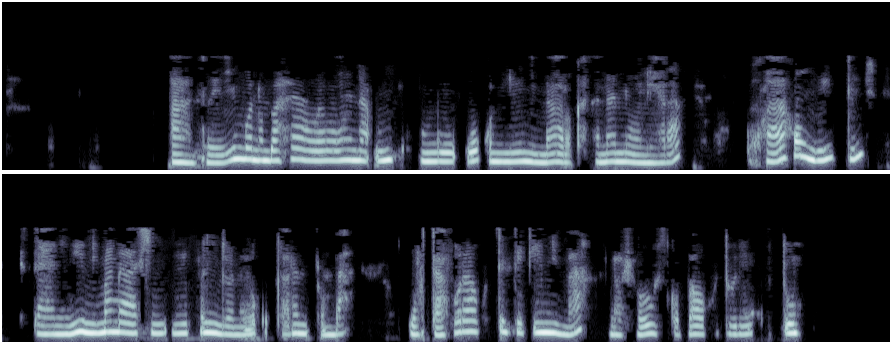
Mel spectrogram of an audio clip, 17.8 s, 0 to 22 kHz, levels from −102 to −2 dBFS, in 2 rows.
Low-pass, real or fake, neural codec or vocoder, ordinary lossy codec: 7.2 kHz; fake; codec, 16 kHz, 4 kbps, X-Codec, HuBERT features, trained on general audio; MP3, 24 kbps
